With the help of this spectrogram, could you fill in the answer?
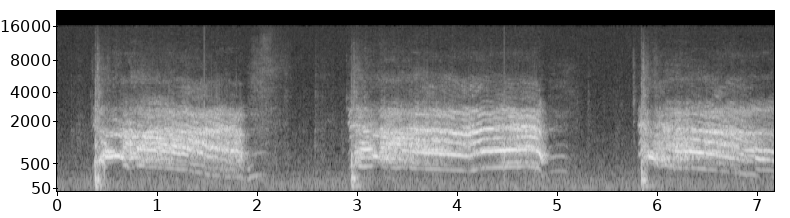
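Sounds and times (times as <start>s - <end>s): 
patient screaming to release rage: 0.4s - 2.1s, 2.9s - 5.1s, 5.8s - 7.1s.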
